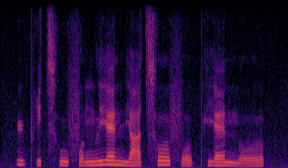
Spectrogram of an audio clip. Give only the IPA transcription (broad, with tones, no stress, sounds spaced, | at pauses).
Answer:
y˥ pʰ i˨ t͡sʰ u˧˥ f ɤ˧˥ ŋ l j ɛ˥ n̪ j ä˧˥ t͡sʰ o˥ ʊ̯ f o˨˩ ʊ̯ pʰ j ɛ˥ n̪ o˧˥ ʊ̯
